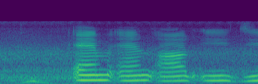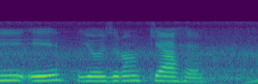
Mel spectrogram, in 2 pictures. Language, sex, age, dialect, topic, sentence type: Maithili, female, 31-35, Angika, banking, question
